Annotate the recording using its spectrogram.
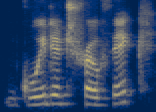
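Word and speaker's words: goitrogenic: juicing what are called goitotrophic foods. Goito, like goiter, Goiter, goiter. So goitotrophic, I believe is how you say it, foods, which are foods that cause strain on the thyroid.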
